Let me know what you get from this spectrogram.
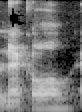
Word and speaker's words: Nickell: But Facebook, just you can look me up at Robert Nickel. And Facebook is crazy. I do a lot of business through Facebook, a lot of messaging, a lot of communication done there. So my last name is spelled N-I-C-K-E-L-L.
